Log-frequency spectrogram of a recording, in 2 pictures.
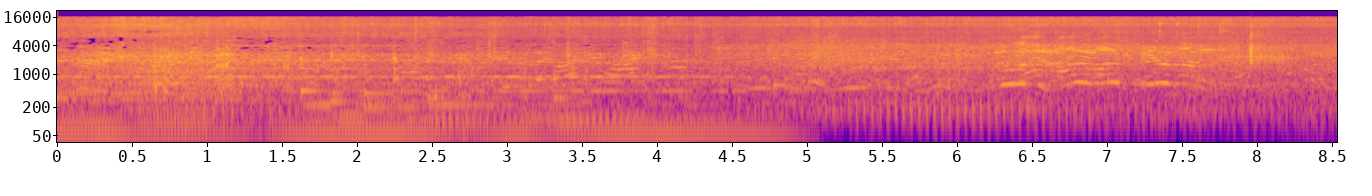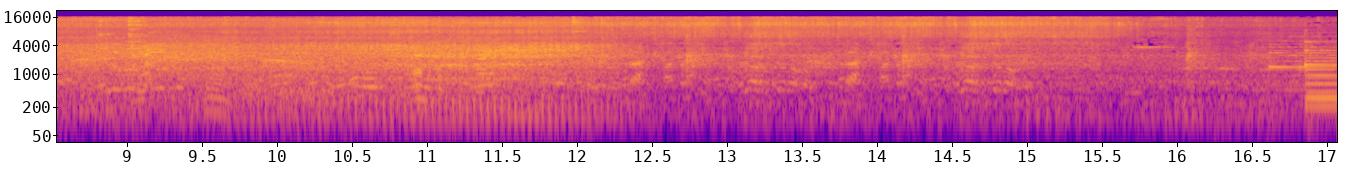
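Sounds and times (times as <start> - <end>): passing traffic: 0.0 - 16.8
voices in background: 0.0 - 16.9
steady hiss: 12.4 - 15.8.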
